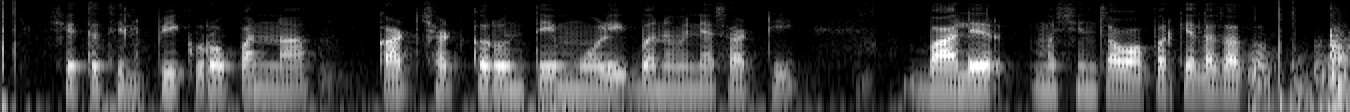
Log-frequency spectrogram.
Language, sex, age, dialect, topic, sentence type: Marathi, male, 25-30, Standard Marathi, agriculture, statement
